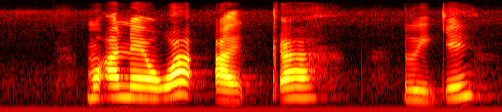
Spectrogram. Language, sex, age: Northern Sotho, female, 21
